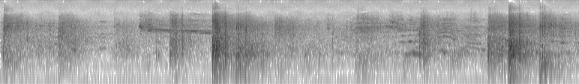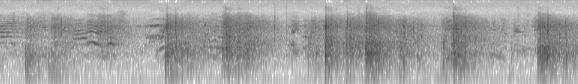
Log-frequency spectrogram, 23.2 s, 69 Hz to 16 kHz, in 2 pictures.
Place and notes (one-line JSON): {"title": "Haaksbergen, Nederland - New Years Eve 1988-1989", "date": "1989-01-01 00:05:00", "description": "I was going through a box of old cassettes when I found this low fidelity recording I made on new years eve 1988 from my bedroom window when still living at my parents place.\nI don't know the recording specs anymore. It was a consumer cassette player with two completely different mics.", "latitude": "52.16", "longitude": "6.73", "timezone": "Europe/Amsterdam"}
